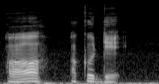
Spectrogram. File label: yes a little, kadazan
